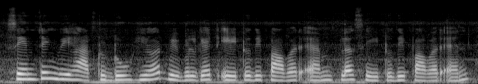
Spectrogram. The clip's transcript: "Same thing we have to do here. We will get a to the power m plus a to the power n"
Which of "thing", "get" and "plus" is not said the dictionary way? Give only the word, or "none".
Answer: thing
